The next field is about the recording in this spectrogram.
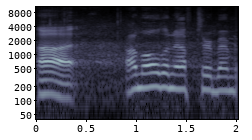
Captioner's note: audience laughing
